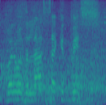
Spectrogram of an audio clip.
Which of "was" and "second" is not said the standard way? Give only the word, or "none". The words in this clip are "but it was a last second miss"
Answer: none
